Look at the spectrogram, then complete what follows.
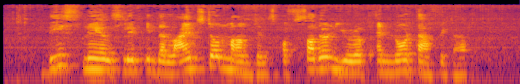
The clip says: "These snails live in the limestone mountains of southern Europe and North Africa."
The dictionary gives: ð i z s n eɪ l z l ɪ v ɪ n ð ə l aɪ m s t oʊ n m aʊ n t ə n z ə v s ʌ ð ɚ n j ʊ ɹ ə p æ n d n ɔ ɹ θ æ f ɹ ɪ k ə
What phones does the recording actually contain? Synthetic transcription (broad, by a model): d i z s n eɪ l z l ɪ v ɪ n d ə l aɪ m s t oʊ n m aʊ n t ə n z ə v s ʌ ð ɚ n j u ɹ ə p æ n d n ɔ ɹ t æ f ɹ ɪ k ə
